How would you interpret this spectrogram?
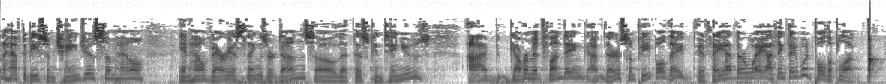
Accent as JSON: {"language": "English", "town": "Penns Valley", "region": "Pennsylvania", "country": "United States", "said": "Okay. I'm from Penns Valley."}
